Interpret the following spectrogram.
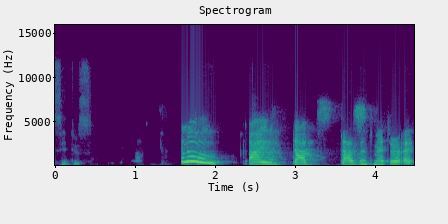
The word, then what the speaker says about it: Citus: uh scitus uh alicia my pronunciation titus right oh it's situs hello i that doesn't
